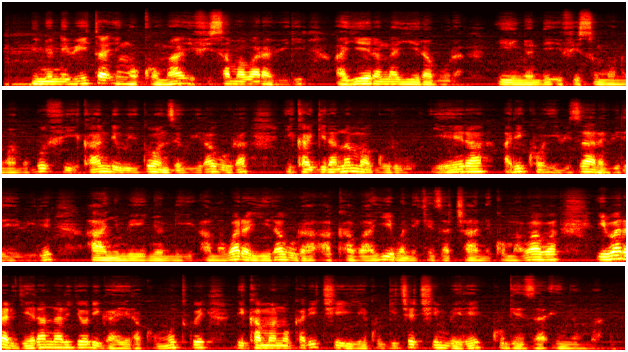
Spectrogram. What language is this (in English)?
Rundi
